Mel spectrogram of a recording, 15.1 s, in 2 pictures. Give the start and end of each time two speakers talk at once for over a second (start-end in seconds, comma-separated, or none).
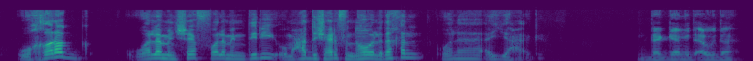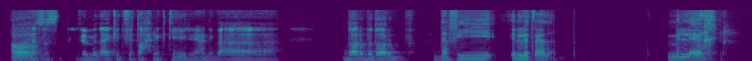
none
